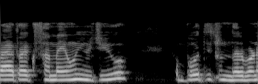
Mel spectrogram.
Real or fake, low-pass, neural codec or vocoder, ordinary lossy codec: real; 7.2 kHz; none; none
